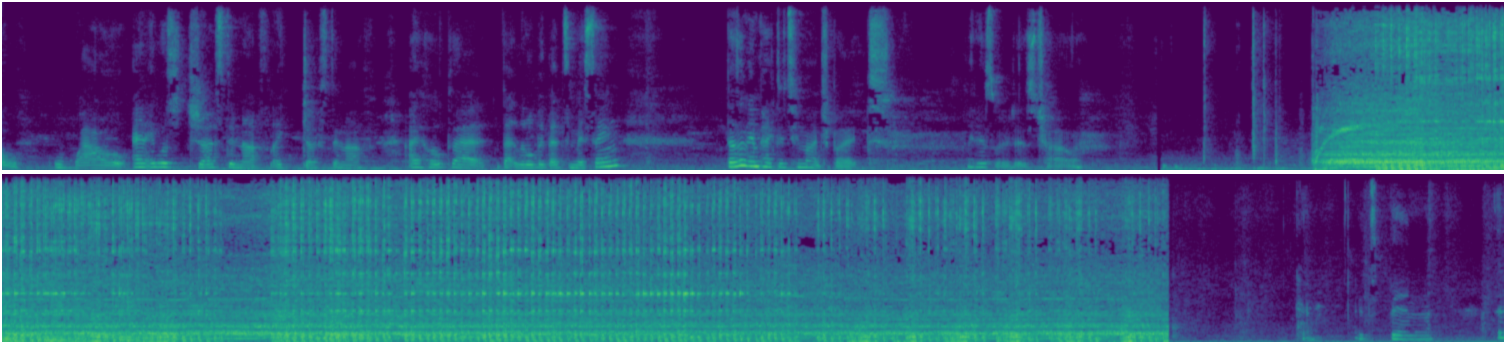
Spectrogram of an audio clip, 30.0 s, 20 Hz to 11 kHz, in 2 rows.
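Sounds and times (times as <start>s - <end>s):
electric hand mixer motor: 13.1s - 26.7s.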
